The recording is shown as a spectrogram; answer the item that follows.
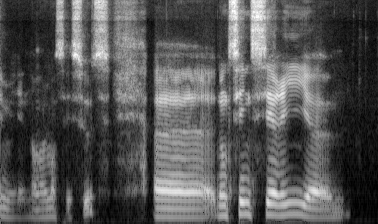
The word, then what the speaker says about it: Suits: Ensuite, il y a Suits, ou Suits, je sais pas comment vous prononcez, mais normalement c'est Suits.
